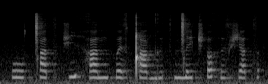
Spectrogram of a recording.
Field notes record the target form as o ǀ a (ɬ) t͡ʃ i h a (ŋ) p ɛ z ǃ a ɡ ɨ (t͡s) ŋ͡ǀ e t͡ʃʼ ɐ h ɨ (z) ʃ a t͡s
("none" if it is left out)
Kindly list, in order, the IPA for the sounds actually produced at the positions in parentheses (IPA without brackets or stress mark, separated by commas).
t͡s, n, t͡s, z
